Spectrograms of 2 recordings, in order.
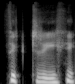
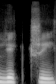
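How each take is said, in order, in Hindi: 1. यह शब्द अघोष F ध्वनि से शुरू होता है। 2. यह शब्द सघोष V ध्वनि से शुरू होता है। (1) "say victory" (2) "Don't say victory"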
